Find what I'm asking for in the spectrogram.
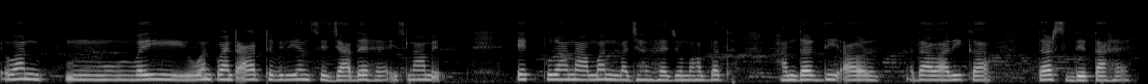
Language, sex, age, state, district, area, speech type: Urdu, female, 30-45, Bihar, Khagaria, rural, spontaneous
